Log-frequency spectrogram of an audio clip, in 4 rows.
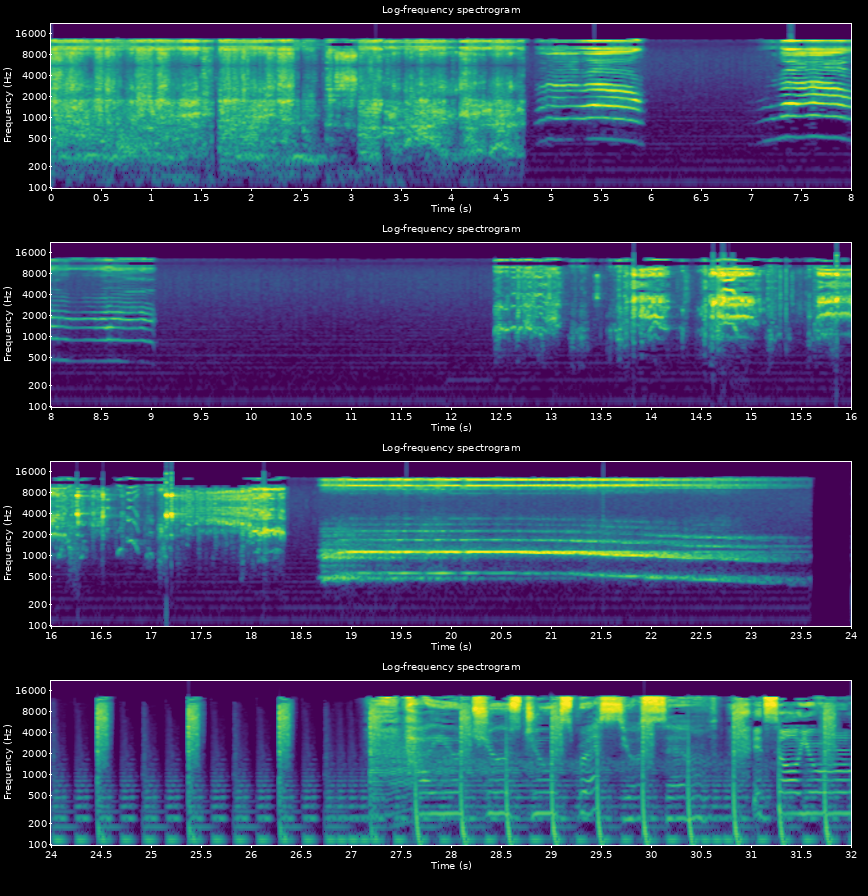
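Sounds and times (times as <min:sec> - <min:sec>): harsh high-pitched animal calls: 0:00.0 - 0:06.0, 0:07.0 - 0:09.1, 0:12.4 - 0:23.6
noisy sound: 0:00.0 - 0:07.9
cat meowing: 0:04.9 - 0:06.0, 0:07.1 - 0:09.1.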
